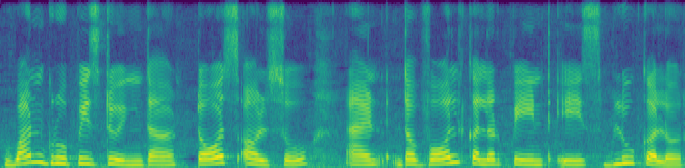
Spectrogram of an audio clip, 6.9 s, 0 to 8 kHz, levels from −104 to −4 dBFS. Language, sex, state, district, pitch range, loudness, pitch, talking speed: English, female, Haryana, Jhajjar, 210-255 Hz, -15 LUFS, 230 Hz, 130 wpm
